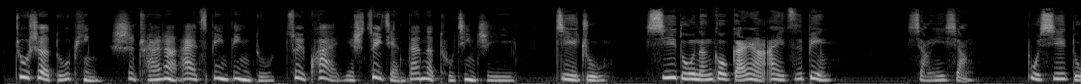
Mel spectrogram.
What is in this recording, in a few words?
spot chinese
